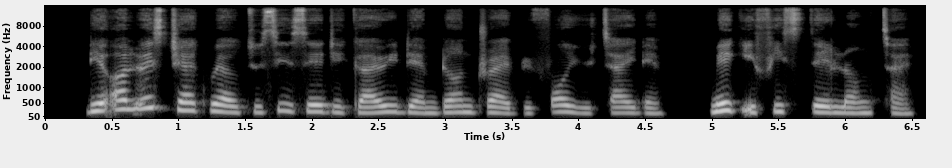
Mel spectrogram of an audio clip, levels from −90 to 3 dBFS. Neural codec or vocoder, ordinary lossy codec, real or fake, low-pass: autoencoder, 48 kHz, 32 numbers a frame, DAC-VAE, trained on Japanese speech; none; fake; 14.4 kHz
